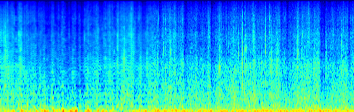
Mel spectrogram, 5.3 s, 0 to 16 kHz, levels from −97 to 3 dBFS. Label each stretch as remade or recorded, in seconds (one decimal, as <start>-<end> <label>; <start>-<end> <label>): 0.0-2.3 remade; 2.3-5.3 recorded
